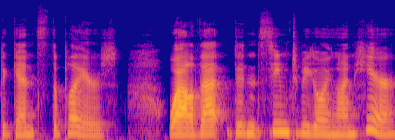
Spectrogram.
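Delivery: ordinary delivery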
